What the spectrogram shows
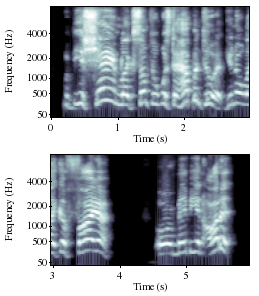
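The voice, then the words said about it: Deliberately bad Italian gangster accent. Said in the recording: “I'm doing a very bad Italian gangster accent there”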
